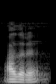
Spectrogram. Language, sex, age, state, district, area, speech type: Kannada, male, 30-45, Karnataka, Chikkaballapur, urban, spontaneous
